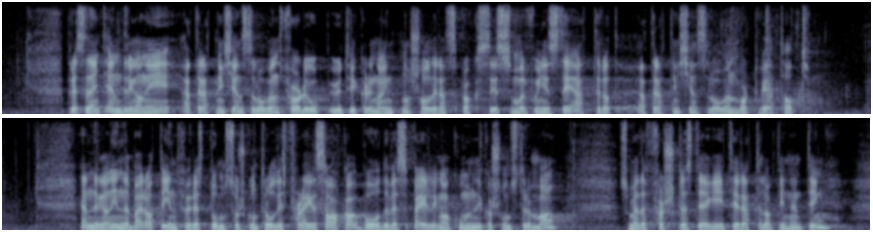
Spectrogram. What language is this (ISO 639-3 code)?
nor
